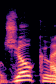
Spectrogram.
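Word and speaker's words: Njoku: Joku. – I believe the N is silent.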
